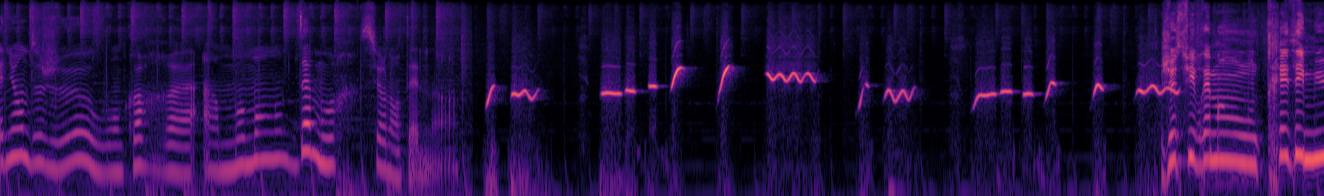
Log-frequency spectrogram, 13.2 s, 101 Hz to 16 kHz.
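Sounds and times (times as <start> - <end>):
speech: 0.0 - 5.0, 11.6 - 13.2
person whistling a lively warbling melody with trills: 4.8 - 11.8.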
